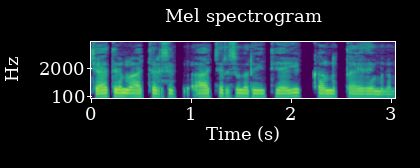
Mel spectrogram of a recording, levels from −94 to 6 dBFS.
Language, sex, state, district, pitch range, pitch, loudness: Kannada, male, Karnataka, Dharwad, 120-125 Hz, 125 Hz, -17 LUFS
